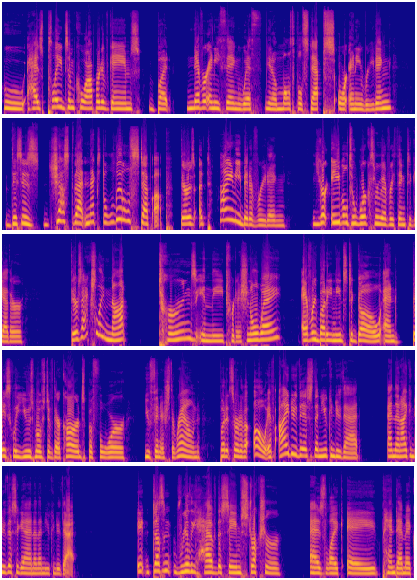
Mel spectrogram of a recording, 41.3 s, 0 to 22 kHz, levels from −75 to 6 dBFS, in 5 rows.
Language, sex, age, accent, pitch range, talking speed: English, female, 20-39, American, 185-225 Hz, 150 wpm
